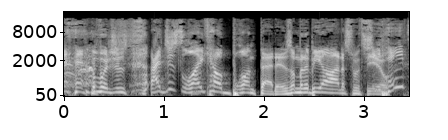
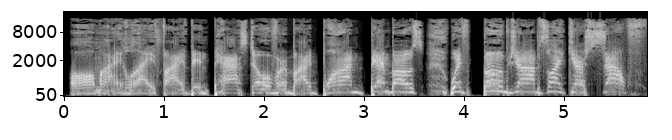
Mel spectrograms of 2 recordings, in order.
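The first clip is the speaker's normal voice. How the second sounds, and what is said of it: Imitates another person's voice. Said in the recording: “do you like my Luna impression? ... Yeah, it's pretty good.”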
